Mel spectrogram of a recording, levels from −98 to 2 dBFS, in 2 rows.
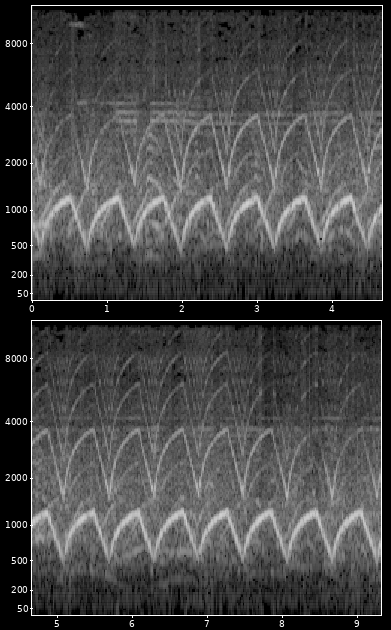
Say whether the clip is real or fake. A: fake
